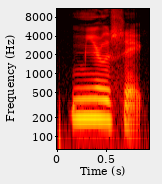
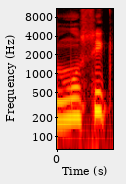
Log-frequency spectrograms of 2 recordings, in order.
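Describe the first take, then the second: First: It is pronounced the English way. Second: It is pronounced the Indonesian way. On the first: The speaker calls it right. "but music" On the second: The speaker calls it wrong. "bukan musik in like in bahasa"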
